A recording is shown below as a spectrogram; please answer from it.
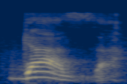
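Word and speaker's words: Γάζα: Gaza. Gaza. Aqui nós temos aquilo que eu falei para vocês. Vocês podem pronunciar o Z ou DZ. Isso não vai interferir muito, tá ok, pessoal?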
